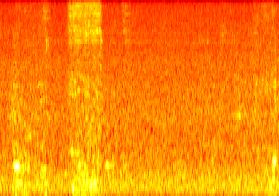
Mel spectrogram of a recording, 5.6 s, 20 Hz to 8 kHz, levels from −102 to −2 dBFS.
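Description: Speech with an echo leak from 2.06 to 5.07 s: a faint, 504 ms delayed repeat returns, likely via a far-end loudspeaker the echo canceller missed, distinct from smooth room reverberation.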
